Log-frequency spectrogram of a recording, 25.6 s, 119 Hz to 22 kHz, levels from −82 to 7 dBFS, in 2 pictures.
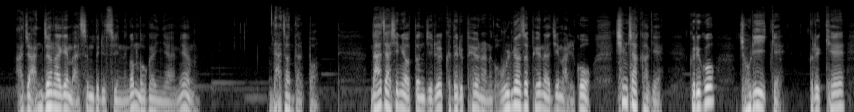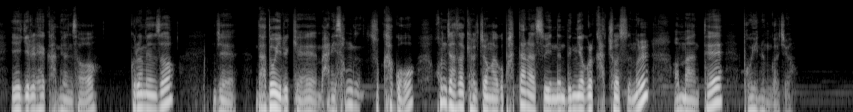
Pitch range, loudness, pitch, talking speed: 105-140 Hz, -18 LUFS, 120 Hz, 275 characters per minute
